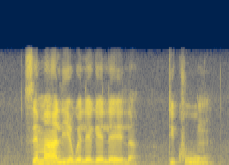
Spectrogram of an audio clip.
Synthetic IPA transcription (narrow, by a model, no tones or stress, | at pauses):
sɛmalijɛk̬wɛlɛk̬ɛlɛla̰ | tʼikʰuːŋṵ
